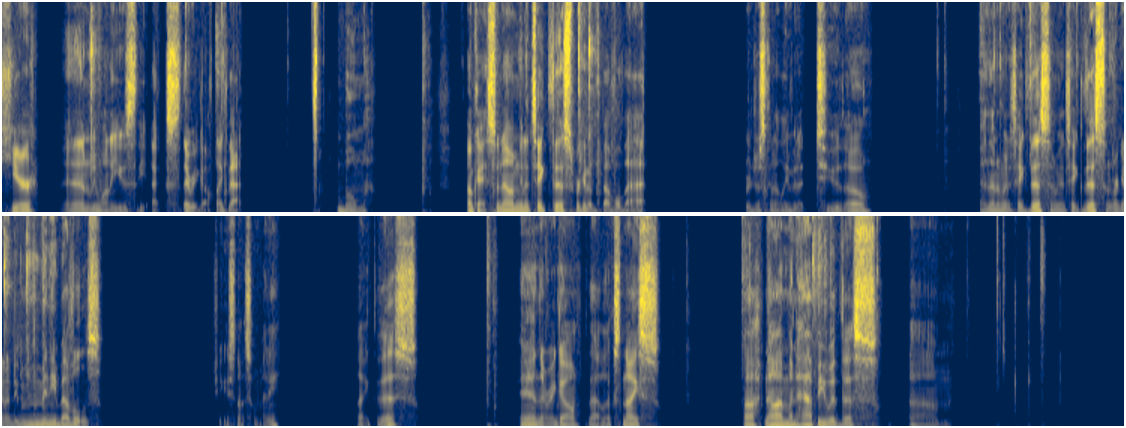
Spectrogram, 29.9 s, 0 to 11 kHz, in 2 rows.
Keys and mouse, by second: 2.8 Tab, 2.8 click, 5.6 Tab, 6.8-9.1 drag, 7.8 ctrl+b, 12.5-18.4 drag, 15.3 ctrl+b, 21.1-22.8 drag, 21.4 Tab, 24.8 Tab, 25.8 ctrl+Tab.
